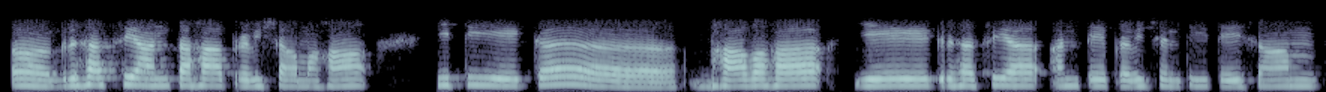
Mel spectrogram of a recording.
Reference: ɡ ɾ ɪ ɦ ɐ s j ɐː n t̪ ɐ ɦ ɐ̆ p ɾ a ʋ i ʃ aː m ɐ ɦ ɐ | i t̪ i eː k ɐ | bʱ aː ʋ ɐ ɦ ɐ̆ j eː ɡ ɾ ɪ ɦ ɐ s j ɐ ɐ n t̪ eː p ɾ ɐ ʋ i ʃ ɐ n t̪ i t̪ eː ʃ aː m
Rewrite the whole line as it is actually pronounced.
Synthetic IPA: ɡ ɾ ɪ ɦ ɐ s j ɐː n t̪ ɐ ɦ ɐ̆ p ɾ ɐ ʋ i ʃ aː m ɐ ɦ ɐ | i t̪ i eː k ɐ | bʱ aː ʋ ɐ ɦ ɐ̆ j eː ɡ ɾ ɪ ɦ ɐ s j ɐ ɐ n t̪ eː p ɾ ɐ ʋ i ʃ ɐ n t̪ i t̪ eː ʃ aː m

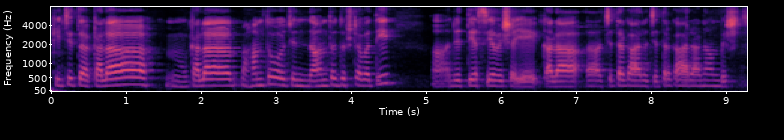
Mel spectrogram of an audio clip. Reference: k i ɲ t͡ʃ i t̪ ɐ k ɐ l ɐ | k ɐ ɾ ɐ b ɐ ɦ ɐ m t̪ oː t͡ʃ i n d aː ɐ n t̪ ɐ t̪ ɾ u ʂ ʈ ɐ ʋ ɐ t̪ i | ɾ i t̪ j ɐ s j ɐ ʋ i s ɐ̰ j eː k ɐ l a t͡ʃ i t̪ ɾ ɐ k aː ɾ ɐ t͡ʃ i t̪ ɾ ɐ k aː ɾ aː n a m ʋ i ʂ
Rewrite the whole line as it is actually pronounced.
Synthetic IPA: k i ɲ t͡ʃ i t̪ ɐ k ɐ l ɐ | k ɐ l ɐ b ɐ ɦ ɐ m t̪ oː t͡ʃ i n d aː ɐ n t̪ ɐ d̪ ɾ u ʂ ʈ ɐ ʋ ɐ t̪ i | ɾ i t̪ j ɐ s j ɐ ʋ i ʂ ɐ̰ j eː k ɐ l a t͡ʃ i t̪ ɾ ɐ k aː ɾ ɐ t͡ʃ i t̪ ɾ ɐ k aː ɾ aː n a m ʋ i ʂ

